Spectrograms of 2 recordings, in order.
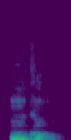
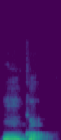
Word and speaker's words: Hugo: He goes by Ugo. He said, "Call me Ugo." The H is silent. It's Ugo.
